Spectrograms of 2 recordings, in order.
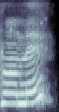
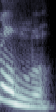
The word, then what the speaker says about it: homme: Un homme. Un homme. Un homme. H is an H muet, aspiré. It's not pronounced as H.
